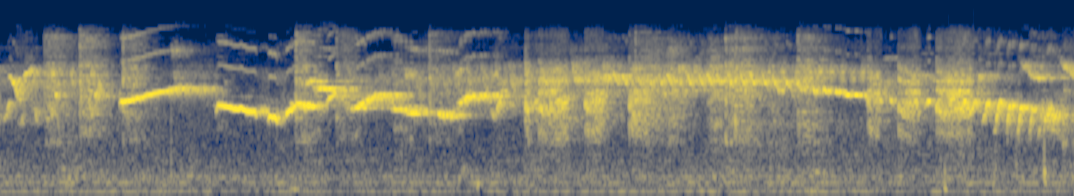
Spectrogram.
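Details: Female White-rumped shama calling a male, a lure for males unwilling to sing: long stream of bright whistles, slides and quick warbled notes, continuous and layered, over a steady low hum.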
